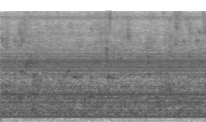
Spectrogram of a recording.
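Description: Aquarium filtration running: a steady wash of moving water with a low, even hum under it.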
